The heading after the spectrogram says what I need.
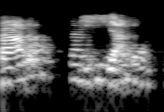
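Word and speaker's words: καρδίᾳ: Nah, itu namanya diota subsrip tidak diucapkan tapi kita tahu itu tanda diota sate pronunciation-nya pengucapannya enggak ada. Jadi ini dibaca apa? I kan apa alfa, pro delta alfa i kan. Nah, jadi dibaca kardia.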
